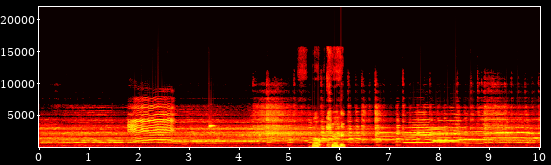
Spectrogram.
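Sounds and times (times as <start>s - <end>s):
background music: 0.0s - 10.0s
goat bleat: 1.8s - 2.7s.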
